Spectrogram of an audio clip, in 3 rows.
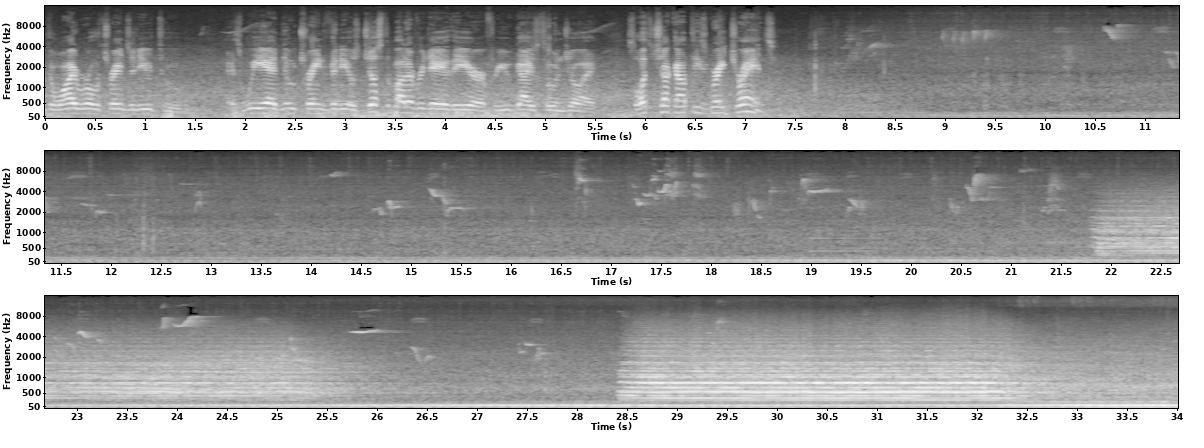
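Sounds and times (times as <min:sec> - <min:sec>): diesel locomotive engine drone: 0:00.0 - 0:34.0
birds chirping: 0:00.5 - 0:03.4, 0:04.6 - 0:31.0
locomotive air horn blast: 0:21.8 - 0:26.3, 0:28.4 - 0:33.0.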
